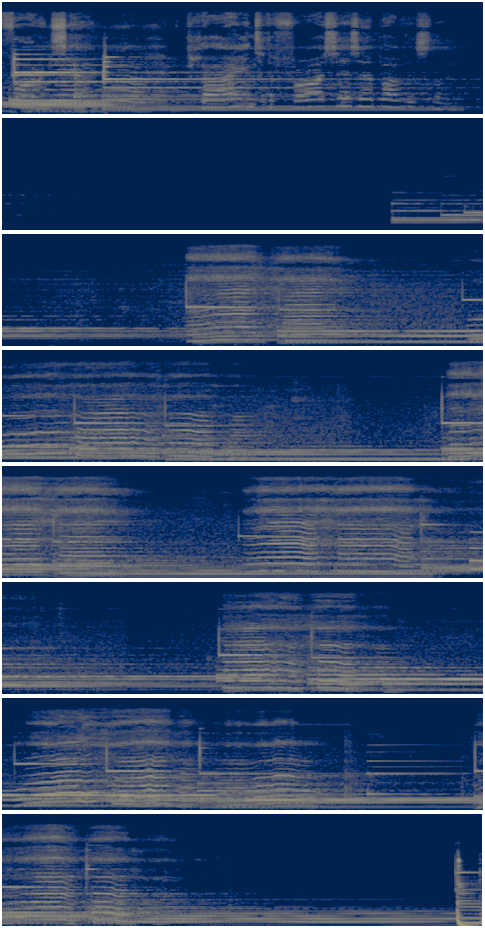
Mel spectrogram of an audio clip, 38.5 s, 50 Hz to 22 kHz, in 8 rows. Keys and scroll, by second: 13.5 ctrl+a, 16.1 ctrl+d, 38.3 ctrl+a.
